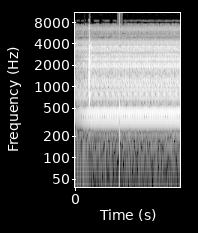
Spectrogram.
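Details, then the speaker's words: General Electric 6.0 designer cordless telephone after repair, on a direct line-out call: steady mid-pitch electrical hum with a buzzy edge and no dropouts, the dial-tone noise frequency; nothing faulty. "so we'll go ahead and give you some D tone that's that noise frequency"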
